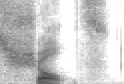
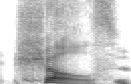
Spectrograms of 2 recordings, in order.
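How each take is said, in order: First: A t sound is heard before the z. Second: No t sound is heard before the z. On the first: The speaker calls it wrong. "it's not Charles Schultz" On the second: The speaker calls it right. "There is no T"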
